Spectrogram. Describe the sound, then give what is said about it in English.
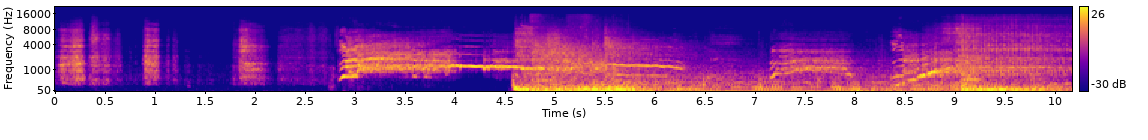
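A harsh, drawn-out scream from the character Bix during a torture scene, after headphones are put on, rises after a few sharp breaths and gasps, joined by a loud, rumbling roar beneath it as the cries continue in strained, anguished bursts. “to have it go silent, except for Bix's breath and then the scream after they put the headphones on, that I thought that was a great choice.”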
